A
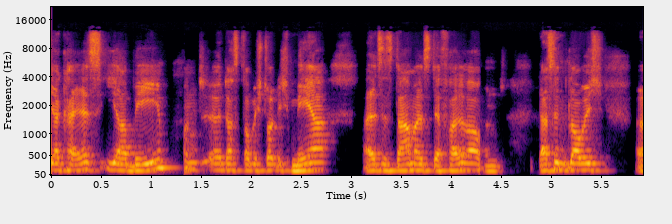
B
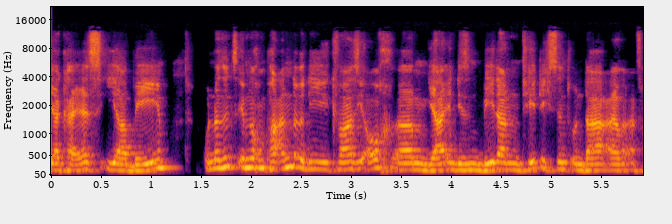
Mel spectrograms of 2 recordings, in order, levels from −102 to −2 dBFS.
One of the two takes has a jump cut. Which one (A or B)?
A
